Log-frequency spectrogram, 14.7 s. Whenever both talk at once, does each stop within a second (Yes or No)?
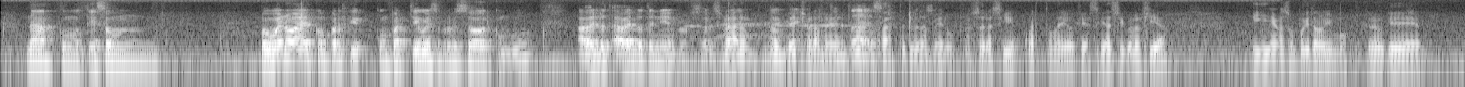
No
